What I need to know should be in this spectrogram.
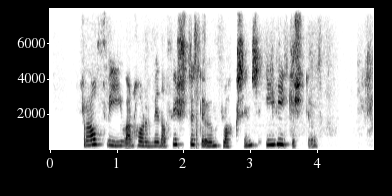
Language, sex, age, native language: Icelandic, female, 20-29, Icelandic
